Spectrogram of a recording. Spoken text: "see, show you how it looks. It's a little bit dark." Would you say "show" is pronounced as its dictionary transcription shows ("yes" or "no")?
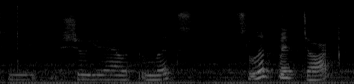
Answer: yes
